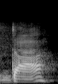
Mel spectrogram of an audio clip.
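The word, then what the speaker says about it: да: Yes is da.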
